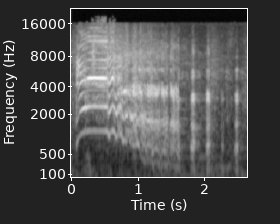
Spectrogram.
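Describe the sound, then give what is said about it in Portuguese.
A horse lets out a loud whinny that rises sharply, then shudders downward in a long quavering neigh, followed by a few short snorting breaths. “Iniciando este programa com as cornetas quase nada saudáveis e agora com um cavalinho.”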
